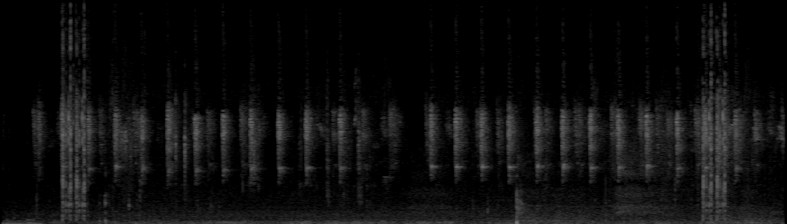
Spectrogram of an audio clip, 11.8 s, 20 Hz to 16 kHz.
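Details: Marvelous spatuletail (Loddigesia mirabilis) at EcoAn Huembo Reserve, Peru, 21 May 2012, calls: very high, thin chips about twice a second, with a few brief rushing bursts against a soft background hiss.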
